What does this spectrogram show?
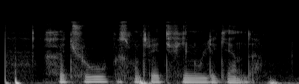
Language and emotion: Russian, neutral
